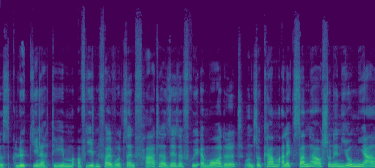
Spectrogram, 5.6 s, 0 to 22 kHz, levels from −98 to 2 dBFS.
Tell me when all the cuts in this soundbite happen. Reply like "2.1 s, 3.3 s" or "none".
none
